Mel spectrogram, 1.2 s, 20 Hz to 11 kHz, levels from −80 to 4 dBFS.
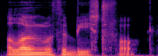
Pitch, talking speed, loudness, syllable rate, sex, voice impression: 95 Hz, 255 wpm, -17 LUFS, 6.4 syllables/s, male, masculine, adult-like, slightly thick, cool, slightly intellectual, slightly refreshing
